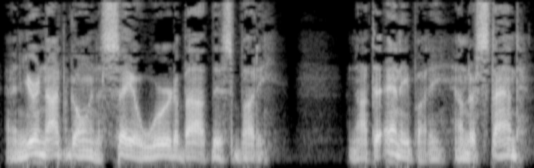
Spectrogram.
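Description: A man's voice: sits low, very animated, moderate pace, vocal fry, fairly bright tone, slightly rough, voice pushed up, full character voice. A man voicing a big, hot-tempered, foul-mouthed bully of an engineer in an audiobook, belligerent and roaring. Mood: menacing. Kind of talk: audiobook character voice. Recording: slightly dull, roomy recording.

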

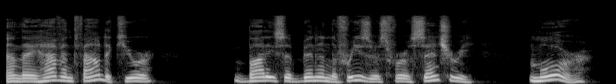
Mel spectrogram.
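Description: A sullen, disgusted woman played by a male narrator in an audiobook. The voice sits far higher than his own, bitter and resigned, in a dry recording. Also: moderate pace, mellow, husky, dry recording.

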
